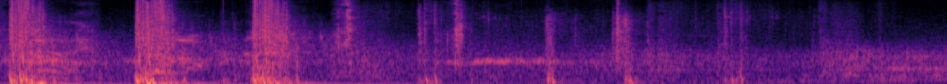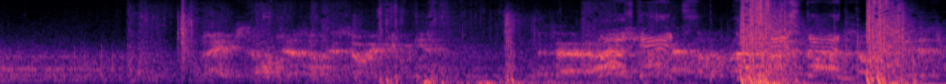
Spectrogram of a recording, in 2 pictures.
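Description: A submachine gun fires loud, sharp bursts of shots.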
